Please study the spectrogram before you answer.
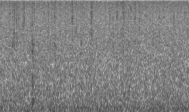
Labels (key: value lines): label: ambient
recorder: HydroMoth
